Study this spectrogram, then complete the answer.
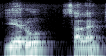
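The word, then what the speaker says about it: Yerusalem (ירושלים): Yeru, actually in Hebrew, pronounces a Yeru. Yerusalem. Shalem. Shalem.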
